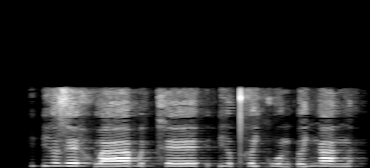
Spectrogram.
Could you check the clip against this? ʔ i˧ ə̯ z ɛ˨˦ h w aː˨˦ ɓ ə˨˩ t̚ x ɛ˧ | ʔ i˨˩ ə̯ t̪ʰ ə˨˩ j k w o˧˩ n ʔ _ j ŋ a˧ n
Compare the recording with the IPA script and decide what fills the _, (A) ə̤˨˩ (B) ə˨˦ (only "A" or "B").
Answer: B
